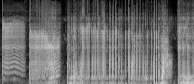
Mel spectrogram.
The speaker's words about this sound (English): And click. Fart sounds.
